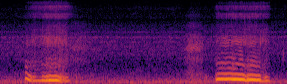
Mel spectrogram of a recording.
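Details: Red, a sleeping Sphynx cat, snoring: two loud, rumbling snores on the in-breath with a quiet out-breath between them.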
